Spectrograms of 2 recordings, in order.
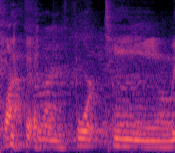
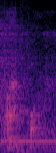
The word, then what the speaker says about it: PLT4M: That being said, we get PLT4AM, we get Platform 14. It's bizarre, the different combinations we get, but it's PLT4M, and it's pronounced Platform.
